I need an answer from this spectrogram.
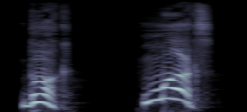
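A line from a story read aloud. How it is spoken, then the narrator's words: Shouted. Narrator (Russian): закричал Лёшка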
